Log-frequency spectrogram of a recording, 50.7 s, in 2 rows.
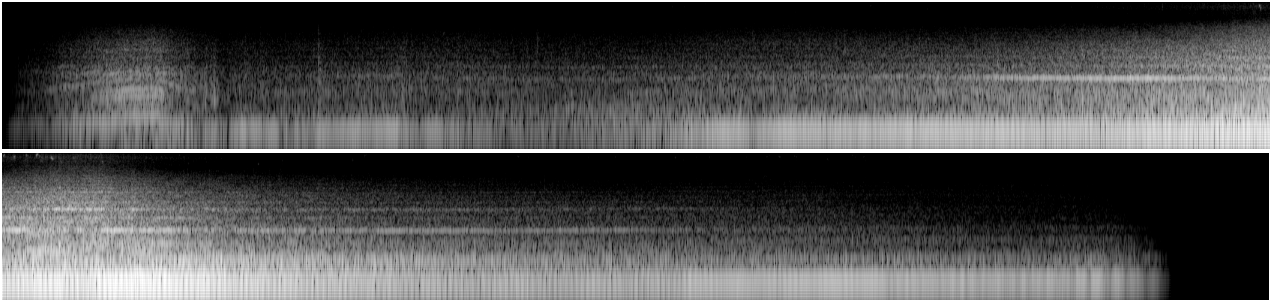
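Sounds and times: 
1947 Dodge pickup truck driving slowly by: 0:00.3 - 0:48.2.

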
